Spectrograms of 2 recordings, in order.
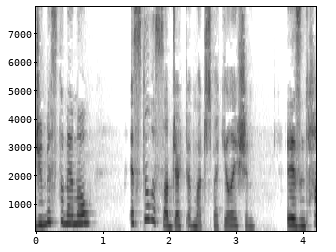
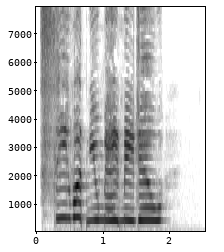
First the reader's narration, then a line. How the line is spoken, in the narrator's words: She screamed even louder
